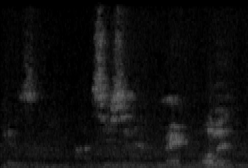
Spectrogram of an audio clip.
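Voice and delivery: hushed, fast, low whisper.

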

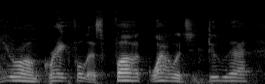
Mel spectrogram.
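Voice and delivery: high-pitched, enraged screaming. Retelling a heated phone call, imitating someone screaming. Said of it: "he starts screaming down in his neck".

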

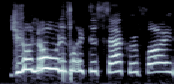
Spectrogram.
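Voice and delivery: mock very high, tearful, crying wail. Retelling a drunken phone call to a friend: retelling own crying. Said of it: "and I was crying, like".

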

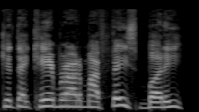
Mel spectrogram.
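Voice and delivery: put-on defensive snapping. Recounting how people reacted to being filmed, imitating a defensive snap. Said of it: "they started getting defensive".

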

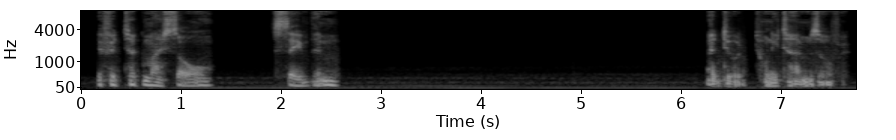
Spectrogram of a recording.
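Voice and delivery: grave, very serious, stern no-arguments dad voice. Player voices his father character addressing everyone, very serious dad tone. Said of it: "very seriously and very, like, very, like, dad".

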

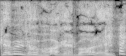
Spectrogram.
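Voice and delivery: very high, angry, acted screech. Retelling how a shirtless man on a bench screamed at passing families: imitating a man screaming. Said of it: "he would scream at them".

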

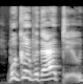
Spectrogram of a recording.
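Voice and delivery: dry, mock sarcastic tone. Retelling his reply to a gymnast's family member, retelling a sarcastic reply. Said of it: "I kind of sarcastically responded".

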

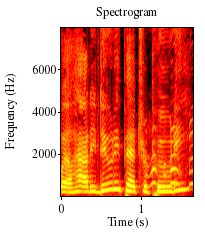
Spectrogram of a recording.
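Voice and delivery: very high, gentle, goofy put-on voice. Prank calling a parent about her son's reading: gentler, sillier put-on voice. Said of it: "take a gentler and sillier approach".

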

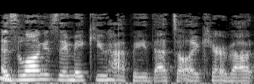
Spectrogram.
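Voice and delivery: tearing up, tearful, on the verge of crying. Recalling a mother's words seen on screen, tearing up. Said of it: "I'm tearing up right now".

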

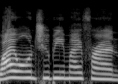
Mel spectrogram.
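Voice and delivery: high-pitched, tearful crying, losing it completely. Retelling how a woman broke down at another girl, imitating Bernadette crying. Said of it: "just like loses it".

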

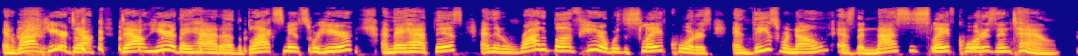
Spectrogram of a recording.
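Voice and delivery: put-on Southern American accent with tour-guide patter. Retelling what a woman said to the group on a trip, in her southern accent. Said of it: "In her Southern accent".

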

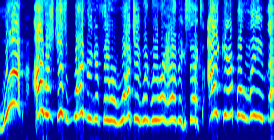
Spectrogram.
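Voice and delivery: very high, loud, shrill screaming rant. Retelling how he reacted to a message from his grandparents: imitating someone screaming. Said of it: "he starts screaming".

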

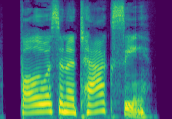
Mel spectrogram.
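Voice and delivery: ordinary delivery

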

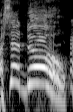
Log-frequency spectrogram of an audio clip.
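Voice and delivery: sudden, very high, loud, furious yell, acted out. Quoting a professor from a favorite movie refusing a request, imitating an angry yell. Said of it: "And he just like yells at her".

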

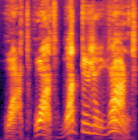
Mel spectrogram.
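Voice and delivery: angry, roaring bellow. A boxing trainer snatches up the late-night ringing phone, angry bellow. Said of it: "He bellowed".

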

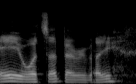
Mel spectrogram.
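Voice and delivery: relaxed and easy. The podcast host greets everyone when introduced: calm voice. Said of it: "He's got that nice calm voice that you need for the host".

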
